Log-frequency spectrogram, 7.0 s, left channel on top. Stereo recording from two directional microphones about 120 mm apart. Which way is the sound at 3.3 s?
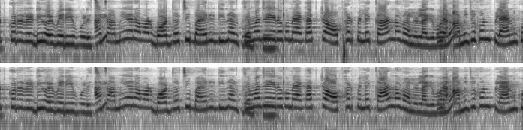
10° left (ahead or behind).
